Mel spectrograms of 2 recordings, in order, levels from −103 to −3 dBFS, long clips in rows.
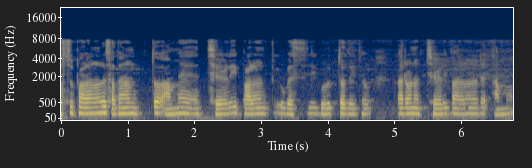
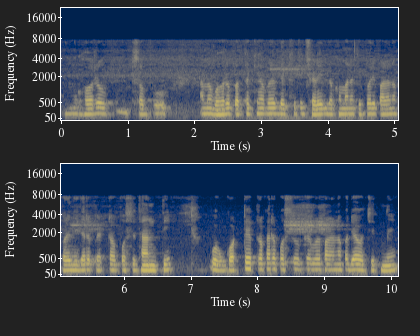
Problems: background sounds at intervals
